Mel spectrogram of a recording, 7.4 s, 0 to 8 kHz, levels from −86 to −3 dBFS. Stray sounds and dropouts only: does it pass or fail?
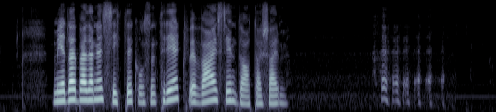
fail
